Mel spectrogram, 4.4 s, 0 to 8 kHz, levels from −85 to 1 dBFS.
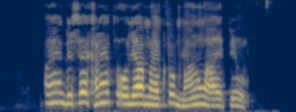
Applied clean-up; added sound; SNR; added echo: neural mask model Resemble Enhance denoiser.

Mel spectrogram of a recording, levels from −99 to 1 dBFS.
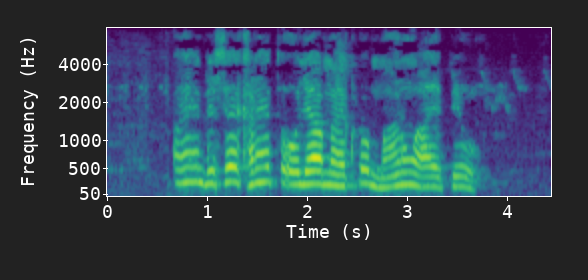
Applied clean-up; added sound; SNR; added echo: none; none; none; none.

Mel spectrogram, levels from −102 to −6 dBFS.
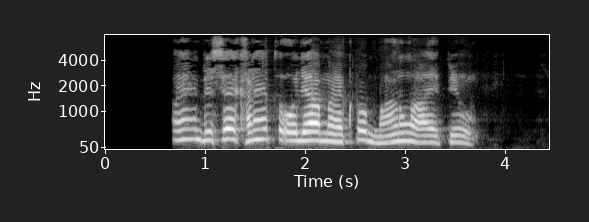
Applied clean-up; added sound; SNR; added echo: neural mask model DeepFilterNet 3.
